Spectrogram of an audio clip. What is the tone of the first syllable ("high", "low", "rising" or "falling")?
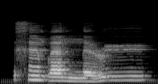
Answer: high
